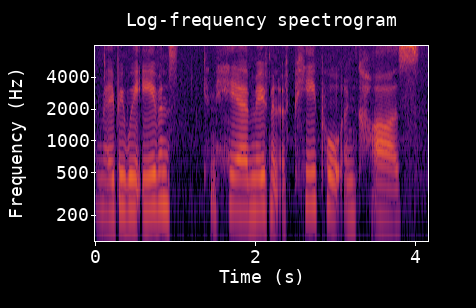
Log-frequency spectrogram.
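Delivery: guided meditation. Acted. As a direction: ease them into calm, unhurried.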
